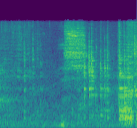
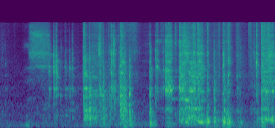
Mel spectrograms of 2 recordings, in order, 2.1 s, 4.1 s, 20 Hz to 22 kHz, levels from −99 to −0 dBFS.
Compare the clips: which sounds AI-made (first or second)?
second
